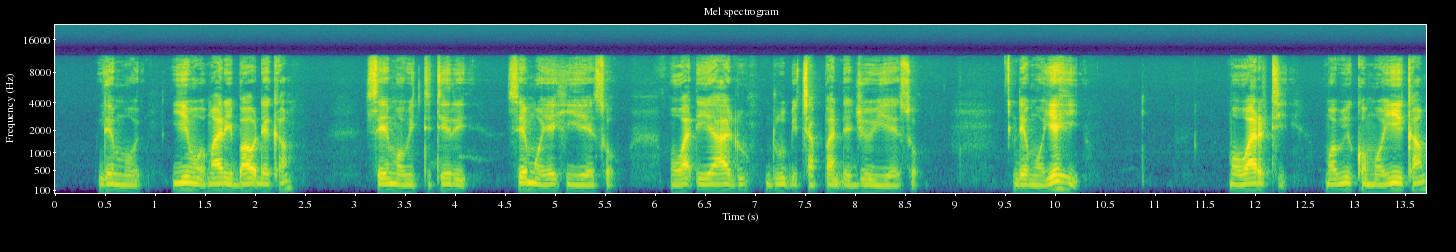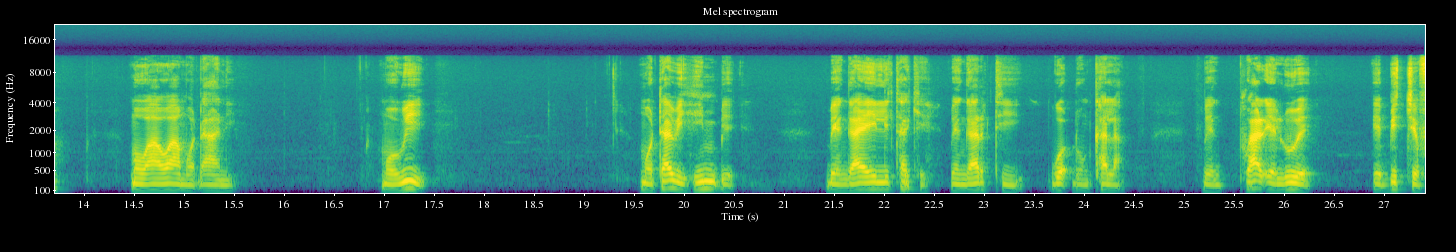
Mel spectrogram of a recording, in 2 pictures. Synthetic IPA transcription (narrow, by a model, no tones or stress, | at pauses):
ndɛmɔ | jimɔmaɾibawɗɛkam | sɛjmɔwitːitiɾi | sɛjmɔjehijɛːsɔ | mɔwaɗijaːluduːɓɛt͡ʃapːanɗɛd͡ʒowijɛːsɔ | ndɛmɔjehi | mɔwaɾtʰi | mɔwikɔmɔjiːkamː | ɔwaːwamɔɗaːni | mɔwiː | mɔtawihimɓɛ | ɓɛŋɡajlitʰakʰɛɓɛŋɡaɾtʰi | ɡoɗːumkala | ɓɛaɾɛluwɛ | ɛbit͡ʃːɛ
